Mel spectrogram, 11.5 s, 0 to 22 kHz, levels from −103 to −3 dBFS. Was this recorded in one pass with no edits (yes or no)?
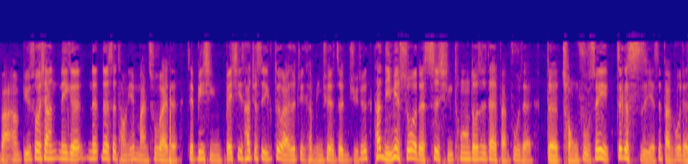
no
